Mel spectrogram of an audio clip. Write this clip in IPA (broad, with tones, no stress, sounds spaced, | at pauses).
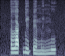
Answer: l a˦˥ k̚ l i˧ ʔ e˨˩ m i˨˩˨ ŋ u˧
